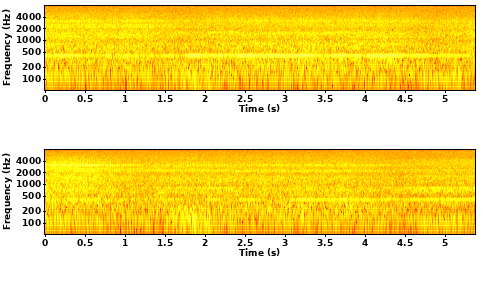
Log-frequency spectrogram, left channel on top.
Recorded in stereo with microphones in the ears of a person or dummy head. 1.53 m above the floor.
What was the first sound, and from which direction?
Only background noise.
